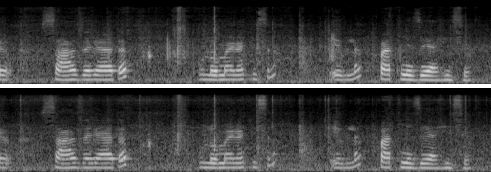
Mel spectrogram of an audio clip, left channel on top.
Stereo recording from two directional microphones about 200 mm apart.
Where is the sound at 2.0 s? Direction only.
15° left (ahead or behind).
